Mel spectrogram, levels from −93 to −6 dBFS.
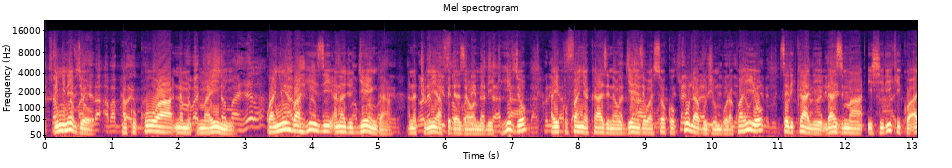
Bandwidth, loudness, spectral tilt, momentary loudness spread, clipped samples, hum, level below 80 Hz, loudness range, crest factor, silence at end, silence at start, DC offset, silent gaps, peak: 15 kHz; -11 LUFS; -6.5 dB/octave; 8 LU; under 0.1%; none; -44 dBFS; 2 LU; 10 dB; 0 s; 0.05 s; under 0.1%; none; 0 dBFS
